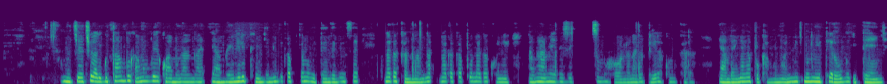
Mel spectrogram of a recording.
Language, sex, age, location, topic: Kinyarwanda, female, 18-24, Musanze, government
